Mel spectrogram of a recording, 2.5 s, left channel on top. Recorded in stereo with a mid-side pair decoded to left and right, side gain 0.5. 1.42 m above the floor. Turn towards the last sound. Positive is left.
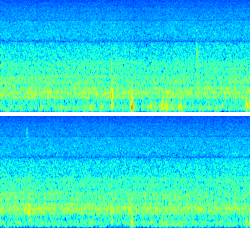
No sound to turn to.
